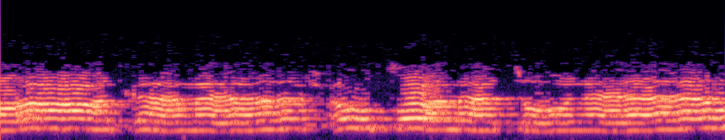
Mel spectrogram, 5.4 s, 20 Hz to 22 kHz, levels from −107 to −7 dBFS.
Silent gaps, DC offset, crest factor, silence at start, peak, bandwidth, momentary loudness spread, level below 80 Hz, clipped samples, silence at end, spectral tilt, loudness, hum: none; under 0.1%; 12 dB; 0 s; -6 dBFS; 4.2 kHz; 9 LU; -80 dBFS; under 0.1%; 0 s; -8 dB/octave; -18 LUFS; none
